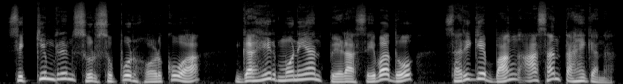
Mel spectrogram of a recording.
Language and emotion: Santali, surprised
